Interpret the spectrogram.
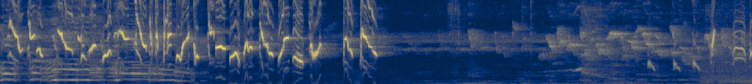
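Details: Clear, natural song of a dakun oriental white-eye: dense, quick, high twittering notes for nearly four seconds, with lower, drawn harmonic calls mixed in at the start, then quieter scattered chirps after a pause.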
